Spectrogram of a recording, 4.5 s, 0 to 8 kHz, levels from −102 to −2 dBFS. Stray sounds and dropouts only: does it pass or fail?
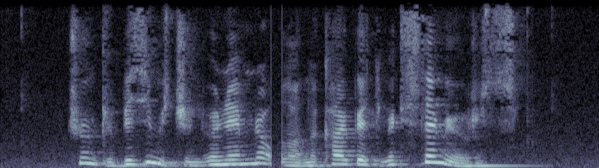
fail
